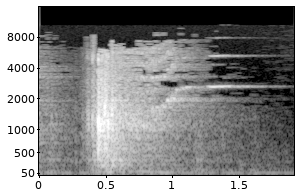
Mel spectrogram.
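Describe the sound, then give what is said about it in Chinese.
A door being pushed open: one dull thump, then a thin, sustained squeak that trails off and fades out. “我推开门，”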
